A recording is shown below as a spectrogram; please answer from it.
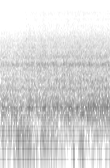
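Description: Steady low background hiss with a faint, even hum: room tone.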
